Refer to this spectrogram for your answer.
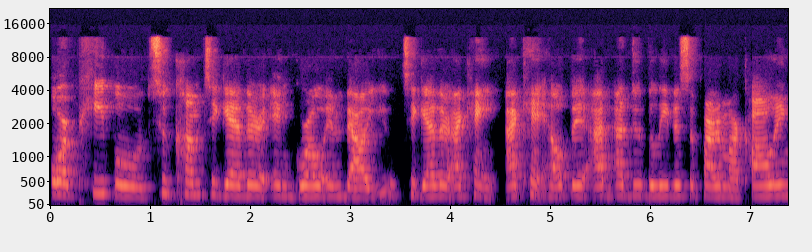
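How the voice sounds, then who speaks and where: A woman speaks in a normal speaking voice with an American accent, her pitch fairly high and her intonation fairly even. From mixed: New Orleans, Ohio and Texas. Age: 30s. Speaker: HR specialist and community organizer. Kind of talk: casual interview. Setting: in person, casual meal setting.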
